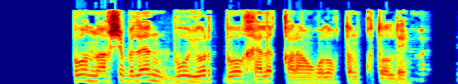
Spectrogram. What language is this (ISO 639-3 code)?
uig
